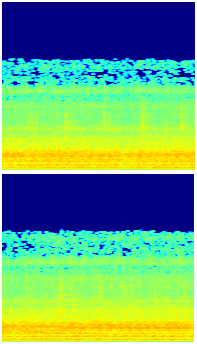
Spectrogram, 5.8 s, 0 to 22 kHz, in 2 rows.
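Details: 2003 BMW E46 320d diesel at idle with a light, steady rattle and tick about three times a second over the clatter; the crankshaft pulley vibration damper had perished, and both belts eventually fell off.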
